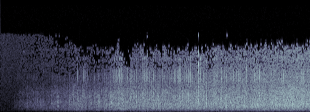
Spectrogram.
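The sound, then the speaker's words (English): A roller coaster roars through a tunnel, a dense rushing rumble that swells up within the first couple of seconds and then holds steady and loud, with no voices. “And that's the Beast. It's my favorite roller coaster, or my wife's favorite roller coaster.”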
